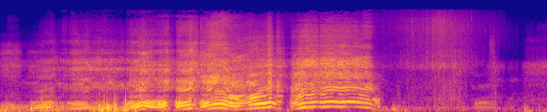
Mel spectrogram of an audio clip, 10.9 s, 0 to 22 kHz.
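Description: Honda CR250 two-stroke single-cylinder motocross engine revving hard on a steep hill climb, its pitch swinging up and down several times, then held high for over a second before it drops off sharply about three-quarters of the way in.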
